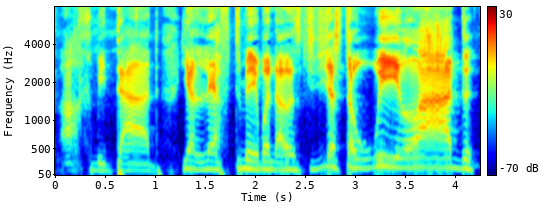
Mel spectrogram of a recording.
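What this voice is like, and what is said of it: Scottish accent, Gerard Butler impression. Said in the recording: “like in Scotland ... I left you in Scotland for 5 years, so you got that accent”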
